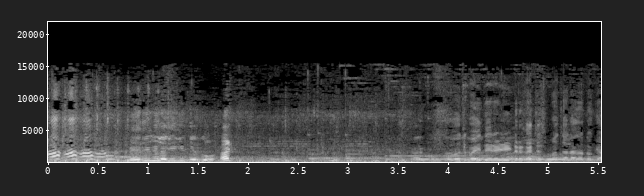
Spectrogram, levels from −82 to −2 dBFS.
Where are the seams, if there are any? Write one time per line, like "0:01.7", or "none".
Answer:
0:03.6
